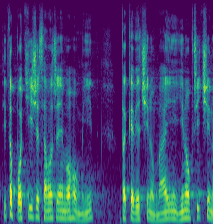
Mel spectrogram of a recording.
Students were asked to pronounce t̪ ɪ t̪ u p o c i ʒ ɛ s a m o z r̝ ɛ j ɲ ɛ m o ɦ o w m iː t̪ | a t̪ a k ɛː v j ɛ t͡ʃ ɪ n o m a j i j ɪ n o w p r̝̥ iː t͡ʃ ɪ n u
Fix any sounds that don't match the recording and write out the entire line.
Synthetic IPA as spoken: t̪ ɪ t̪ o p o c iː ʒ ɛ s a m o z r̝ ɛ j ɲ ɛ m o ɦ o w m iː t̪ | a t̪ a k ɛː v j ɛ t͡ʃ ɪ n o m a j i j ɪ n o w p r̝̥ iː t͡ʃ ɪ n u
